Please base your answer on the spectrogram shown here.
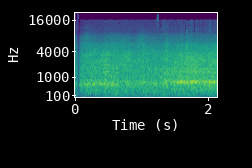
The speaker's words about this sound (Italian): sono circa 500 i tifosi dell'Udinese nel settore ospiti, che adesso stanno festeggiando, e non poco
